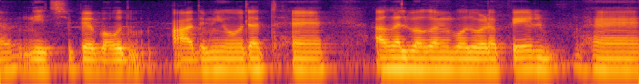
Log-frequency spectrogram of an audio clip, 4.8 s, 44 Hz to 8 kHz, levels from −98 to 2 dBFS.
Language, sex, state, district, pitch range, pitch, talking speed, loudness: Hindi, male, Jharkhand, Ranchi, 110-115 Hz, 110 Hz, 160 wpm, -15 LUFS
